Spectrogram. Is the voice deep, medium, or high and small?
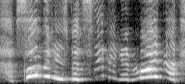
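high and small. It is said in Baby Bear's small voice.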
